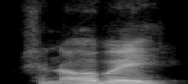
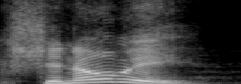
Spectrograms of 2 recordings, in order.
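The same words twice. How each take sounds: First: Said in the usual way. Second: Name called out loud and high; excited shout. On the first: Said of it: "repeats name plainly". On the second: Real, not acted. Reading donor names to chat, loud call.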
